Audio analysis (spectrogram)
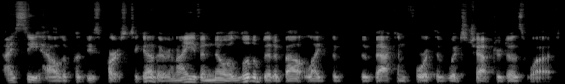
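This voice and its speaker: A man speaking as a writer guest in a conversational interview, telling things in an animated way and voicing imagined quotes. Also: deep voice, quick pace, breathy edge.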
